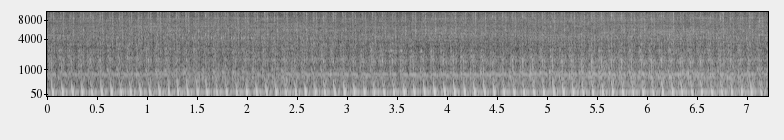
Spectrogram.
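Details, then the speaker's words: Royal Enfield Hunter 350 single-cylinder at idle after the sump guard was refitted with rubber bushes at the nuts to cure its humming; even, steady thump with no buzzing or metallic hum. Normal idle after fix. "और समग लगाने के बाद कैसी sound आ रही है with those rubbers जो कि हमने नट में फिट करे हैं"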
